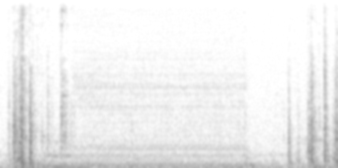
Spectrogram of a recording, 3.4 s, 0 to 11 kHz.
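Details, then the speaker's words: Honda EP3 Civic, key on without starting, after new fuse and repairing a shorted cut wire (rubbing near throttle body); faint steady electric whirr about two seconds between clicks, then stops; fuel pump priming normally. "I've just taken it all apart put a new fuse in and it's now not shorting so I can show you the sound that should be making without starting the color"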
